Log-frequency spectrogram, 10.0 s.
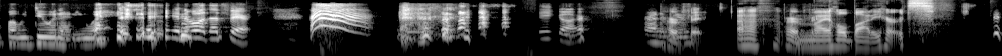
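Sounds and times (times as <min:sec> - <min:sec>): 
speech: 0:00.0 - 0:03.2, 0:04.0 - 0:10.0
laughter: 0:01.0 - 0:02.3, 0:04.0 - 0:05.2
voice imitating a hawk screech: 0:03.1 - 0:03.8.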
